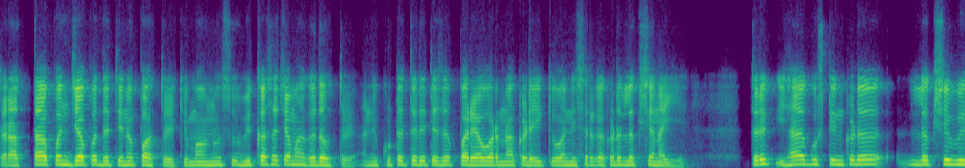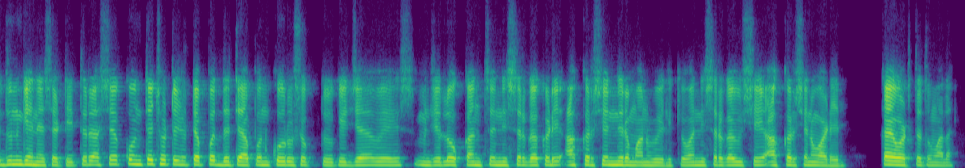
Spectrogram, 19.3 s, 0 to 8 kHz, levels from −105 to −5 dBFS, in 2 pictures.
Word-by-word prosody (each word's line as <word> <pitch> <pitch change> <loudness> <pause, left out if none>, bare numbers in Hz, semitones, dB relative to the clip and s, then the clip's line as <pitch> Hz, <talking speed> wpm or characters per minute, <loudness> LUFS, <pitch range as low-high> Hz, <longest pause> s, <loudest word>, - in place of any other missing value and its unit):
तर 165 0 -1
आत्ता, 165 +3 +1
आपण 195 -1 +3
ज्या 190 +2 +7
पद्धतीने 180 -2 -1
पाहतोय. 165 -4 0
की 145 +2 -9
माणूस 165 +2 -2
विकासाच्या 190 +2 +1
मागं 175 -2 0
धावतोय 160 -5 0
आणि 165 0 -6
कुठेतरी 180 +1 -1
त्याचं 180 -1 0
पर्यावरणाकडे, 170 -2 +2
किंवा 165 -1 -1
निसर्गाकडे 170 +1 -2
लक्ष 180 +1 -2
नाहीये. 150 -8 -2 0.7
तर 190 - +3
एक 220 +1 +3
ह्या 190 0 +2
गोष्टींकडं 205 0 0 0.5
लक्ष 195 +2 -1
वेधून 195 -2 +3
घेण्यासाठी, 165 -3 +1
तर 185 0 -1
अशा 185 +3 -1
कोणत्या 210 -1 +2
छोट्या-छोट्या 190 -3 +1
पद्धती 175 -3 +1
आपण 170 +1 +1
करू 170 -2 +2
शकतो 165 -2 -4
की 160 +1 -1
ज्यावेळेस 165 0 -1
म्हणजे 165 -1 -2
लोकांचं 170 -1 0
निसर्गाकडे 165 +1 0 0.2
आकर्षण 175 0 0
निर्माण 160 -3 +1
होईल, 145 -1 -3
किंवा 155 0 -2
निसर्गाविषयी 165 +1 -1
आकर्षण 165 0 -2
वाढेल. 145 -3 -2 0.4
काय 190 -1 +9
वाटतं 165 -1 +2
तुम्हाला? 150 -1 -5
170 Hz, 150 wpm, -21 LUFS, 165-185 Hz, 0.7 s, काय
